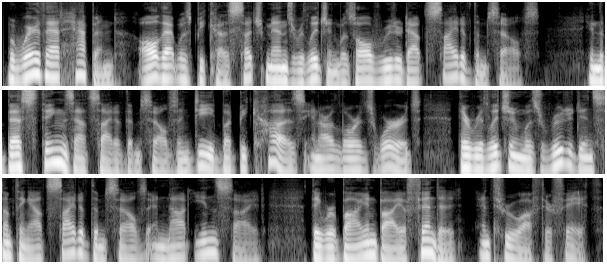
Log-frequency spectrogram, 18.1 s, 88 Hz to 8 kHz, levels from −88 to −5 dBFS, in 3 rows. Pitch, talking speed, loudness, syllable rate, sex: 110 Hz, 180 wpm, -18 LUFS, 5.4 syllables/s, male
